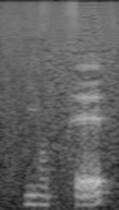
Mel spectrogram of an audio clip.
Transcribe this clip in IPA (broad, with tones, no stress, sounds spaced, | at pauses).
j ɔ̤˨ kʷ h ɛ̰˧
